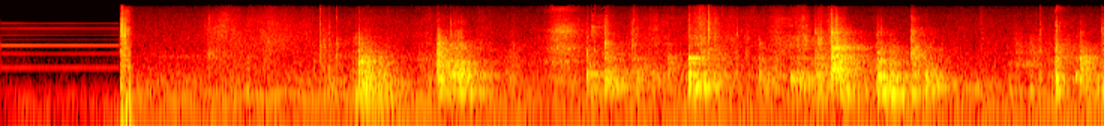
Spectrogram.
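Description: Plastic taillight housing and wiring connector being handled and pushed into a pickup's tail-light pocket: irregular clicks, knocks and plastic rubbing over a low steady hum. Before them, a steady electronic tone cuts off abruptly about a second in.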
